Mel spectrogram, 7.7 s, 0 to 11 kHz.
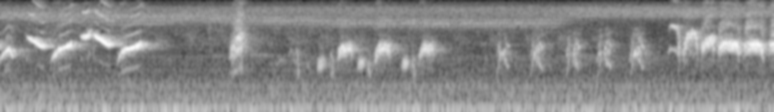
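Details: Wild birds calling on Aobayama, Sendai, Japan, at 4:30 in the morning on 21 July 2014: bright, varied chirps and sweeping whistled notes, several quick rising chip series in short bursts, with a faint steady high insect-like hiss behind.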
